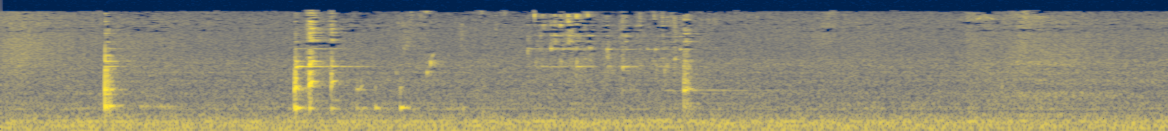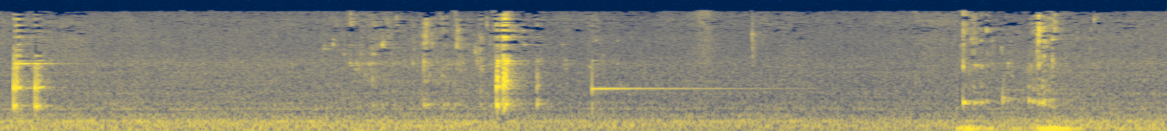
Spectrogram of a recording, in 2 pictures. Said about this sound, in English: So I actually am looking forward to a little bit of water. Let's pour a little more in and put a drop of water in.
